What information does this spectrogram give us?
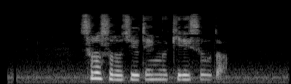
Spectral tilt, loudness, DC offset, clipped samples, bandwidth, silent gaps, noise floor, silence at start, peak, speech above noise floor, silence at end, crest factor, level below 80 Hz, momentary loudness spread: -4 dB/octave; -22 LUFS; under 0.1%; under 0.1%; 11.5 kHz; none; -46 dBFS; 0.65 s; -6 dBFS; 24 dB; 0.65 s; 18 dB; -64 dBFS; 15 LU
